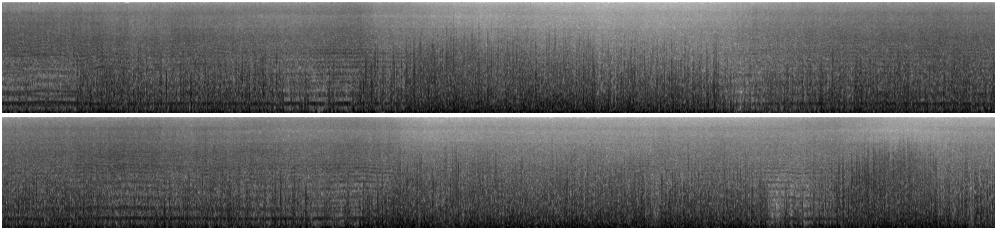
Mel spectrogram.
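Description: Quadcopter drone propellers whine and buzz as the drone hovers outdoors.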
